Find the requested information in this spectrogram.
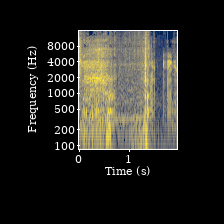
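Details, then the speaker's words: The speaker's own mechanical ventilator during podcast speech: an airy hiss of airflow, then a brief pause and a fast train of soft mechanical clicks; mechanical ventilator sound. "That noise you're hearing is my ventilator."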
